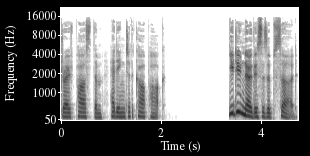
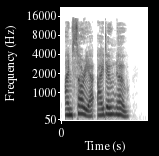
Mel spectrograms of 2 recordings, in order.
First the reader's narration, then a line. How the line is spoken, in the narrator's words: stammered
